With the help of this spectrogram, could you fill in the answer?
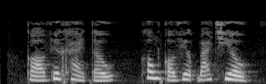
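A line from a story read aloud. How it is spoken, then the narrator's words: Old eunuch, raised voice. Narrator (Vietnamese): Lão thái giám cất cao giọng nói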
